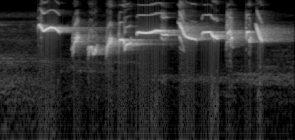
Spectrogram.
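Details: For teaching young birds, a white-rumped shama delivers a loud, varied phrase of rich whistles, dipping slurs and rapid clipped notes, starting abruptly after a short silence.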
